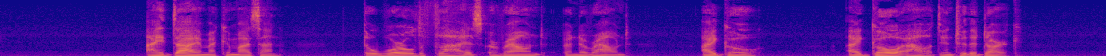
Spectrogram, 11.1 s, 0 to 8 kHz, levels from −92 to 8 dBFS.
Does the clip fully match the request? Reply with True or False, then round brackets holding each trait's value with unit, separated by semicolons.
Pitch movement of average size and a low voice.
True (3.0 semitones; 130 Hz)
